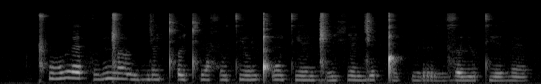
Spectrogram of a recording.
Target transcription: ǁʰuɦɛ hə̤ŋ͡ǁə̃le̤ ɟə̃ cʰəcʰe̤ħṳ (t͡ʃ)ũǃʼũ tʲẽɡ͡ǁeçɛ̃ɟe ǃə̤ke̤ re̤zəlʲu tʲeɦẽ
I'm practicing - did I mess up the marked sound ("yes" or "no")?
yes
